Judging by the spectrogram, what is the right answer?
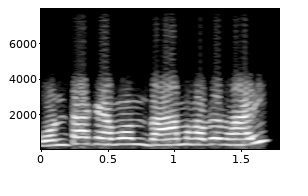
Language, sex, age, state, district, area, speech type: Bengali, female, 30-45, West Bengal, Howrah, urban, conversation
